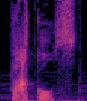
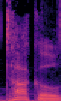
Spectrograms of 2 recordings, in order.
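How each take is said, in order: First: It is said Spanish-style, with strong emphasis. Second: It is said in a plain American English way. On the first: The speaker calls it right. "they say it like tacos" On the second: The speaker calls it wrong. "they don't say like tacos"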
